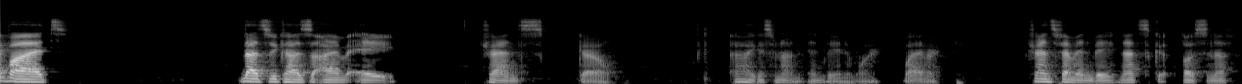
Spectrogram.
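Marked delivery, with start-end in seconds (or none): 2.4-12.3 soft, trailing-off mumble; breathy cutesy giggly. Real, not acted. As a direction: let it fade under your breath. Reading awkward post quietly.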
